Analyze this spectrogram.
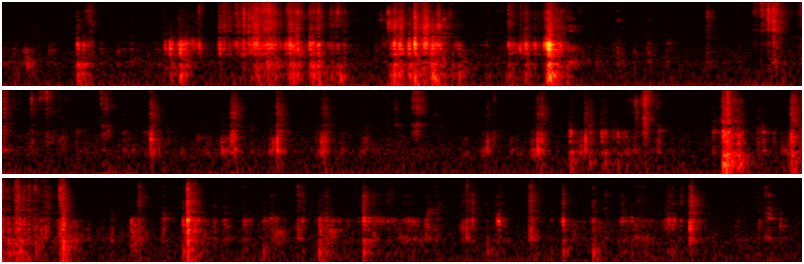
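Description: Close-up chewing and crunching of crispy fried dried fish, with small crackles as pieces are torn off by hand. Dense, louder crunching comes in the first few seconds, then softer, scattered bites and chews.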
